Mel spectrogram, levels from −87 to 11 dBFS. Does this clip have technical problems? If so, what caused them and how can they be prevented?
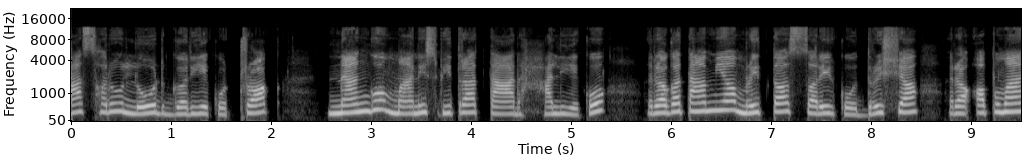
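Yes. Scattered short gaps between 1.29 and 4.55 s: about five brief holes in the speech, none longer than about 20 ms, were patched by extending the preceding sound, leaving small ticks and hiccups. These can be prevented with a steadier network path and a slightly deeper jitter buffer, so that late packets still arrive in time.

Lost packet rebuilt from error correction at 7.49 to 7.63 s and again at 7.69 s: each missing stretch was replaced by the low-bitrate Opus copy carried in the following packet, so there is no gap, but the speech turns rougher and noisier. Keeping Opus in-band forward error correction enabled with a loss-rate hint that matches the real network avoids actual gaps in these spots, and reducing the packet loss itself removes the roughness.

Short concealed packet loss from 7.65 to 7.69 s: about 20 ms never arrived and no backup copy existed, so the decoder continued the last sound and blended it back in, which produces a brief smear. 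Setting a higher expected packet-loss percentage gives the encoder more redundancy to cover more lost packets.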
